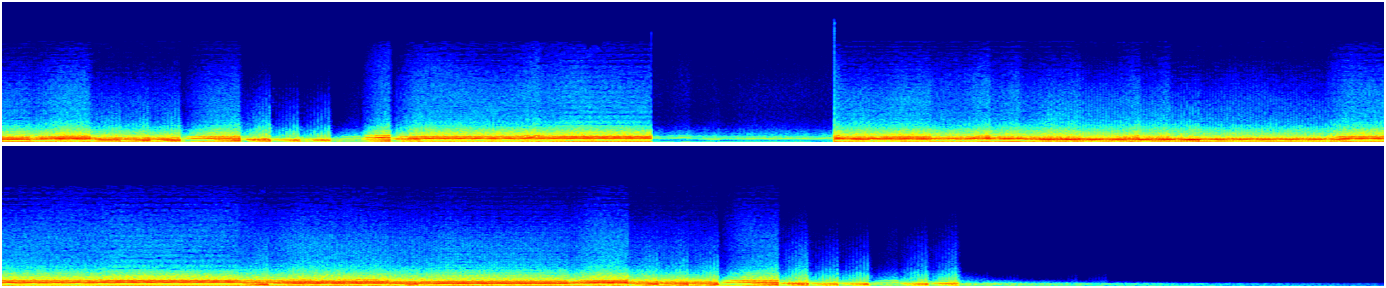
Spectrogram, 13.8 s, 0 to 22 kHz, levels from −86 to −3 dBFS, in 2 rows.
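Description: A polarity flip on one stereo channel is the likely cause of the dropout in this recording of sounds: between 3.26 and 4.17 s, one channel inverted relative to the other, so the material common to both sides cancels when summed to mono. The level falls by about 26 dB across that stretch, leaving only a faint residue of whatever differs between the channels before the full sound returns.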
